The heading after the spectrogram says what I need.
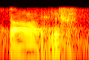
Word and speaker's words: تارخ: طارق نہیں، تارخ. اس کا ایک تلفظ تارخ بھی ہے لیکن جو البدایہ والنہایہ میں علامہ ابن کثیر نے لکھا ہے وہ تارخ ہے.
